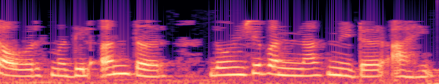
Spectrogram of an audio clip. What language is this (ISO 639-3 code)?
mar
